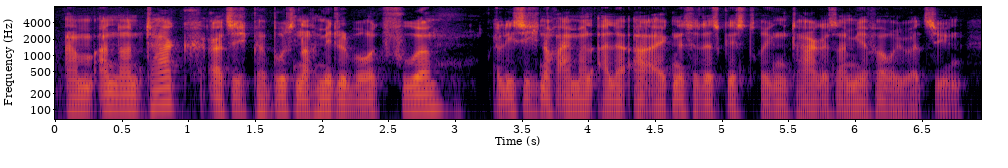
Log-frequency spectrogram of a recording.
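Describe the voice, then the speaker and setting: An actor playing a guarded, plain-spoken English skipper in a radio crime drama, measured and laconic, narrating his own story and talking in dialogue. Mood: reflective, matter-of-fact. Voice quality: gravelly, very low voice. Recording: 1970s radio drama production.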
